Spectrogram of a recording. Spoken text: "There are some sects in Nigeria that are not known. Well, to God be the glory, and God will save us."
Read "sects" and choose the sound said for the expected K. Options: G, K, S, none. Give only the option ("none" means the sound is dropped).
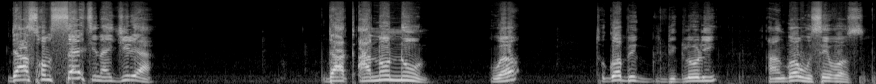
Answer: none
